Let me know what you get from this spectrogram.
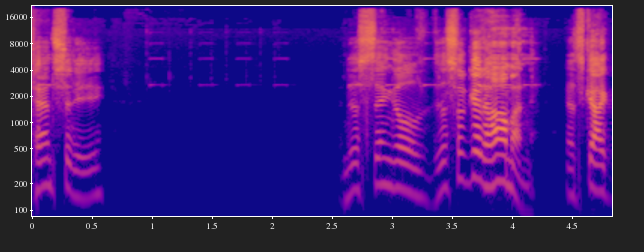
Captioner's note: electronic beeping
